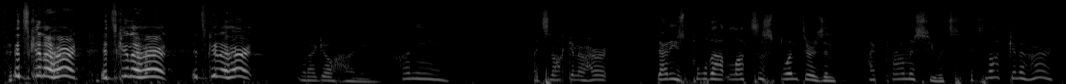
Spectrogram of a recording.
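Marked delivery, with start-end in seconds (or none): 0.1-2.5 put-on panicky child. Child refusing splinter removal. 3.3-10.5 soothing dad. Retold or imitated. Dad soothing frightened daughter.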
